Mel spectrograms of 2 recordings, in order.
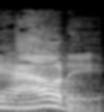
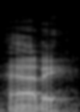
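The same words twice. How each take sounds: First: It is said in his normal voice. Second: It is said in a deep voice.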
